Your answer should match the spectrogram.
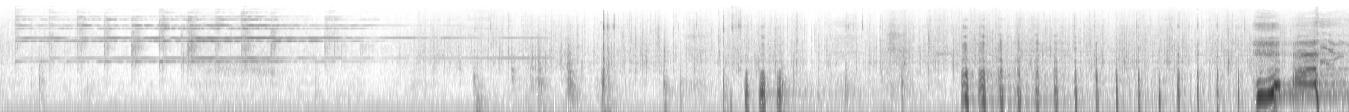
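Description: A small hand bell rings brightly for a few seconds, its clear metallic tone fading away, followed by a series of clattering knocks and rattles that grow busier toward the end.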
